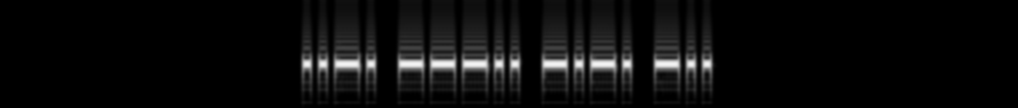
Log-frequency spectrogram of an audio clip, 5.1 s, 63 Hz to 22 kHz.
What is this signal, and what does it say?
Morse code, heard as a keyed tone, about 32 wpm, 700 Hz. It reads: F8CD
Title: DXCC-100 Call Signs - 4 Characters - 30wpm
